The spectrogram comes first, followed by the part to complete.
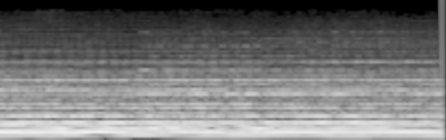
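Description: Background music: one sustained organ-like chord held steadily, with no change.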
